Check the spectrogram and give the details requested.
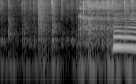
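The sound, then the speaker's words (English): Quick, soft typing on a thin tablet keyboard case, a short run of light tapping clicks, ending in a sudden louder steady tone. “The keyboard is very satisfying.”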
